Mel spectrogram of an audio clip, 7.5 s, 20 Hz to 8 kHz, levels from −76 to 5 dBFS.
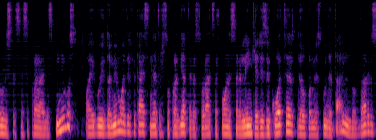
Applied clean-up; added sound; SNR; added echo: neural mask model DeepFilterNet 3.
